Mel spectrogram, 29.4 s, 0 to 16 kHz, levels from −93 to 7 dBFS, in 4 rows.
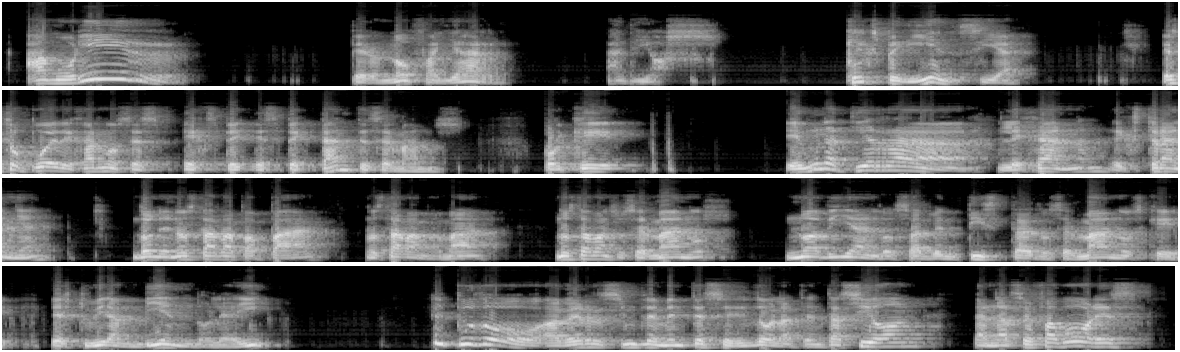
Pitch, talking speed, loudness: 185 Hz, 105 wpm, -12 LUFS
